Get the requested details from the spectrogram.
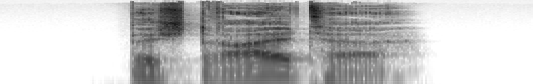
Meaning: inflection of bestrahlt: 1. strong/mixed nominative masculine singular 2. strong genitive/dative feminine singular 3. strong genitive plural
- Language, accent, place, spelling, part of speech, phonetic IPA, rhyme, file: German, Germany, Berlin, bestrahlter, adjective, [bəˈʃtʁaːltɐ], -aːltɐ, De-bestrahlter.ogg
